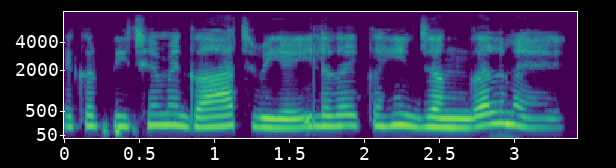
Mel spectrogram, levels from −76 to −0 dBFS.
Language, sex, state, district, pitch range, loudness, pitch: Magahi, female, Bihar, Lakhisarai, 180-210 Hz, -20 LUFS, 200 Hz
